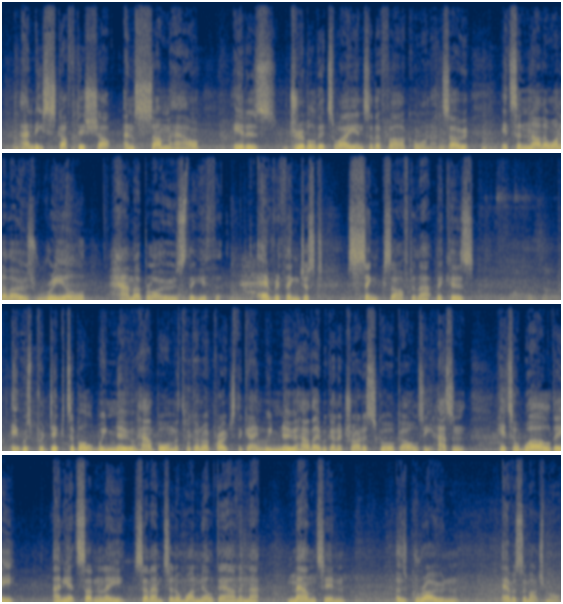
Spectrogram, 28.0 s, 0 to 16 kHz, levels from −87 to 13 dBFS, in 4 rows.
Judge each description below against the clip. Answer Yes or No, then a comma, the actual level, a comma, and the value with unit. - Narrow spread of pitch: No, average, 3.7 semitones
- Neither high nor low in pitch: No, low, 125 Hz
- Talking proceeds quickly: No, average, 170 wpm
